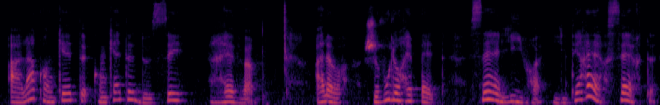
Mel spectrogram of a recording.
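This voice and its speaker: Slow, breathy Russian-accented woman. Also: medium pitch. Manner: careful, hesitant, with soft whispered asides. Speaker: book reviewer. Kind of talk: casual book review to camera.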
